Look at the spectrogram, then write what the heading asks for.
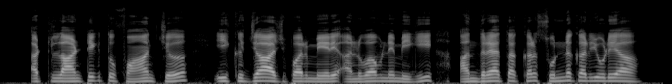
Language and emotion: Dogri, surprised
